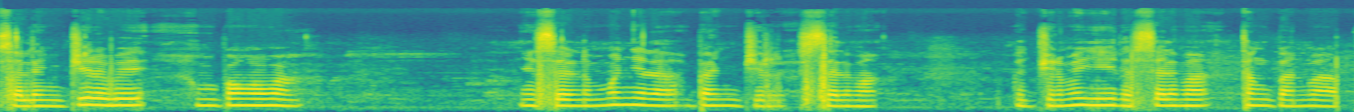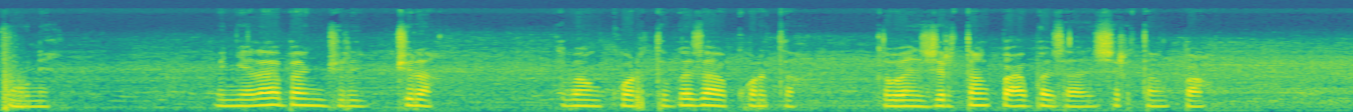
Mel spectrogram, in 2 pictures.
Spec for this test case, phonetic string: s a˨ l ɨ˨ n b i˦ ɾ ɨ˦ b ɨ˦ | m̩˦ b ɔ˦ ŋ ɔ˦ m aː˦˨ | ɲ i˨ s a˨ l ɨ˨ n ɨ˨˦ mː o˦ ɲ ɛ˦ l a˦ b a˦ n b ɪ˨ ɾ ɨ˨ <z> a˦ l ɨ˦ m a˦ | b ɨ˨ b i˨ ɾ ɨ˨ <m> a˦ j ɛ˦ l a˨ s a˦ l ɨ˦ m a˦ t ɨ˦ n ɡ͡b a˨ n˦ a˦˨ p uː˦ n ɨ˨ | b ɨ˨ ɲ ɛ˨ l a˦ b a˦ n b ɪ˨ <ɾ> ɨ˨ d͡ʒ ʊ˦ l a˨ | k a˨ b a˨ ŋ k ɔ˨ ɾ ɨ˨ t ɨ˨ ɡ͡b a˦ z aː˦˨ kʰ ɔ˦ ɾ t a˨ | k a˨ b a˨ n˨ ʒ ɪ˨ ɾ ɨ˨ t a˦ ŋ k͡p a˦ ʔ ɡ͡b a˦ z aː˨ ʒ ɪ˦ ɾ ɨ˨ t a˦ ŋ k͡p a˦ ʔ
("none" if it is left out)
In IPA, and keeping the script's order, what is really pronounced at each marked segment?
s, m, ɾ

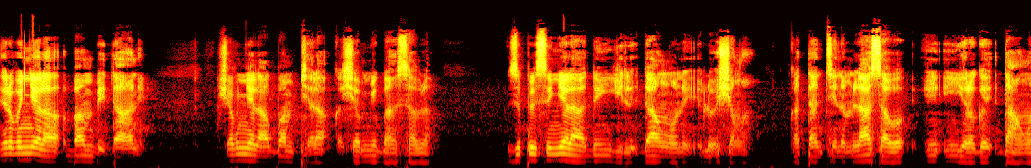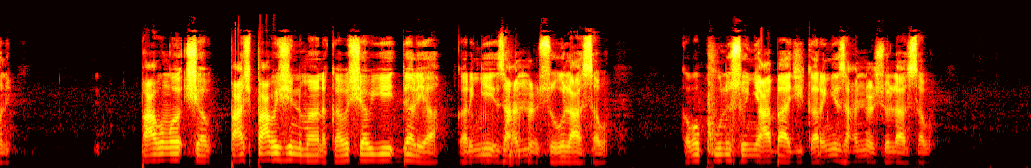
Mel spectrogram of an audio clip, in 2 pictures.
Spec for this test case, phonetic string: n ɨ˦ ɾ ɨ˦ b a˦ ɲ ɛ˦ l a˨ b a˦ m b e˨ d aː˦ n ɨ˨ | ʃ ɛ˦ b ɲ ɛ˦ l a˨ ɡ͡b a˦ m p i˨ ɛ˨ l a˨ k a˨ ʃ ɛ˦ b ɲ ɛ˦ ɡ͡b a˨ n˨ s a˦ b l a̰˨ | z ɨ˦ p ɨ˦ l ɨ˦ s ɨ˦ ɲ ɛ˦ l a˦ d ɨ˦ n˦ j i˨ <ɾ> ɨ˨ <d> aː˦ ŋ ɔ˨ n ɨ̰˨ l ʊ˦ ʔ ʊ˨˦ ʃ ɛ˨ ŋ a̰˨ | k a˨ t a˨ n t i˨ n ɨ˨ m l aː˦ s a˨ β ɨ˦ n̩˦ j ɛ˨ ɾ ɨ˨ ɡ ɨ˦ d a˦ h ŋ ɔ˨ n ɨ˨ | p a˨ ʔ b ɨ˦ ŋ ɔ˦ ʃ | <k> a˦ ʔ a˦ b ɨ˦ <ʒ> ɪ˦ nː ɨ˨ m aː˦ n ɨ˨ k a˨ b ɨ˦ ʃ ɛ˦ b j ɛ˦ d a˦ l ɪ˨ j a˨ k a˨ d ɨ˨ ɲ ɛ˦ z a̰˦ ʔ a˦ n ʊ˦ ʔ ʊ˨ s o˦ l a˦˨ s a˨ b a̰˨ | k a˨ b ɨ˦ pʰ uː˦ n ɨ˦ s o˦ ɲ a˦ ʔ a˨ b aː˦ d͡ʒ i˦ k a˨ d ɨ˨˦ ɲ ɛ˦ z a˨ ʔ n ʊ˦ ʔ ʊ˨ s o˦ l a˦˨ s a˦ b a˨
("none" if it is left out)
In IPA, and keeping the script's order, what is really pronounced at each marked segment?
l, d, p, ʒ

